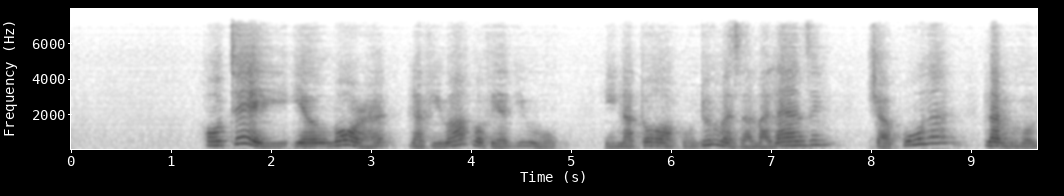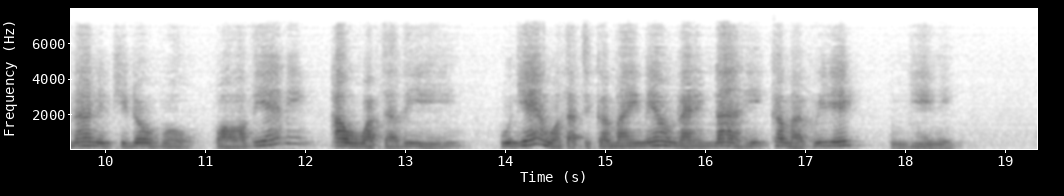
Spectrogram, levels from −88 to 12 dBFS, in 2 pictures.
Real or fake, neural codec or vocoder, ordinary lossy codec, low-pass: fake; codec, 16 kHz, 0.2 kbps, FocalCodec; AAC, 32 kbps; 7.2 kHz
